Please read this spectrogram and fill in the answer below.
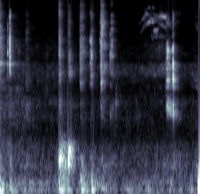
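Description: A few quiet keystrokes on a computer keyboard as a short command is typed and entered, scattered as separate clicks about a second in and again near the end.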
